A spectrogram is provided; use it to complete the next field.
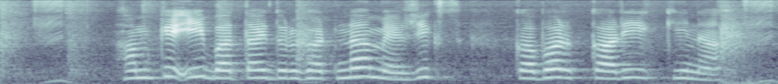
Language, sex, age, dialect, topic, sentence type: Bhojpuri, female, <18, Southern / Standard, banking, question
